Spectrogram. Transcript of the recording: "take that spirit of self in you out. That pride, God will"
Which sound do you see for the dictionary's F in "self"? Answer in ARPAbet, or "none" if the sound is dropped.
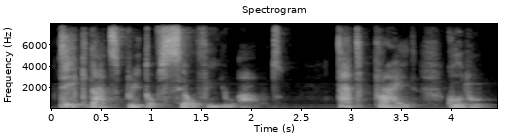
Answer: F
